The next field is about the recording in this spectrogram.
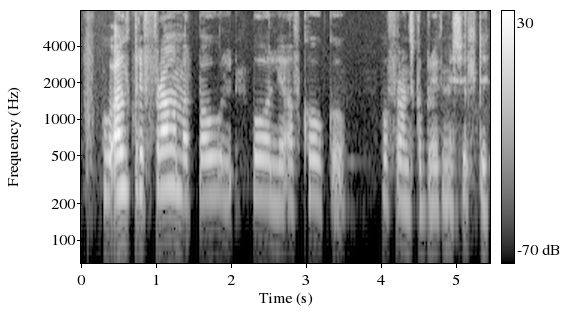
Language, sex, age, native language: Icelandic, male, 11, Icelandic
